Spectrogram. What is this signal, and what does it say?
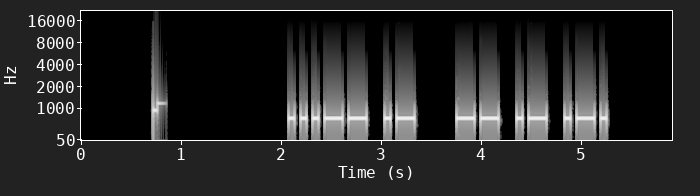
Morse code, heard as a keyed tone, about 20 wpm, 700 Hz. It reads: 3A MAR
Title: Field Day Exchanges Encore - 20wpm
